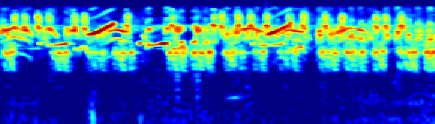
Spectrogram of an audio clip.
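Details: Crowded small-bird calls for luring birds into traps: shrill rising whistles over dense, pulsing chirps, with a brief dip in the din near the middle.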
